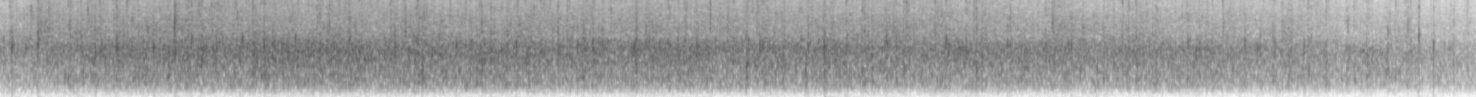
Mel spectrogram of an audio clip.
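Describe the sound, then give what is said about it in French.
An audience at a worship service applauds with dense, steady clapping that holds evenly for about seven seconds before tapering off at the end. “Acclamons-le encore.”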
